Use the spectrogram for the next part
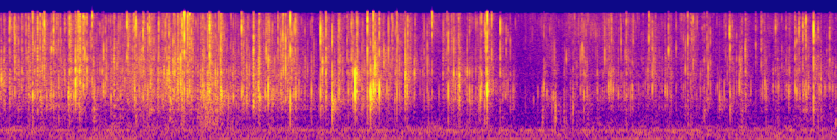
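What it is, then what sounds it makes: Crinkled plastic bag. An empty clear plastic zip-lock bag is balled up, squeezed and crinkled between the palms and fingers. It makes a dense, bright crackling of many quick, sharp crinkles, with a steady faint low hum underneath. The crinkling is busiest in the first five seconds, then eases to a softer, sparser rustle.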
